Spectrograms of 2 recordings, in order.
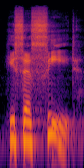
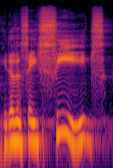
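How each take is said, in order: First: Slow, "seed" said with no s; firm singular "seed". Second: Slow, with the final s of "seeds" sounded; plural seeds. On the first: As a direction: clip "seed" clean, no plural s. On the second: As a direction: stretch "seeds" with a clear s. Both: Shown as a demonstration. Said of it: "Notice that he doesn't say plural".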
